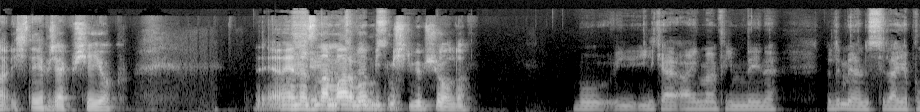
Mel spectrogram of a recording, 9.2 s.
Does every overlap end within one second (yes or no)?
no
